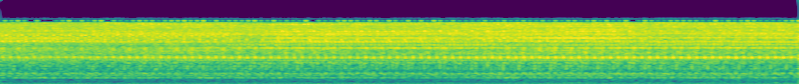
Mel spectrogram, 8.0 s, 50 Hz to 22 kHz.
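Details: 2010 VW MKV 2.0 TSI, about 1000 miles, APR stage I and Neuspeed intake, warm after driving: thin steady whine over idle; owner suspects failing water pump, not confirmed.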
